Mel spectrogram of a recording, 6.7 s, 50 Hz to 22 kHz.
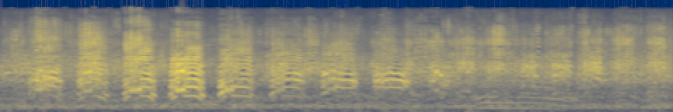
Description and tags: A Gannet cries as he approaches the nest. Recorded in the famous breeding colony at Bonaventure Island, Gaspé Peninsula, Quebec, using two Shure WL183 capsules, Fel preamplifier, and Edirol R09 recorder.
fou-de-bassan, alcatraz, birds, sula, nature, seabirds, jan-van-gent, field-recording, gannet, morus-bassanus, colony, basstolpel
